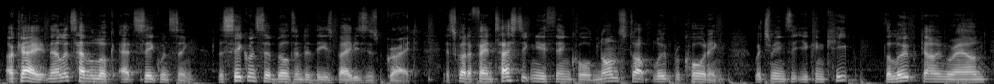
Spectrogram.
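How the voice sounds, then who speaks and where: A man's voice: mid-range voice, expressive, brisk, few pauses. A man giving an upbeat, informal and enthusiastic instructional product demo, explaining features as he goes. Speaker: product demonstrator. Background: keyboard music.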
